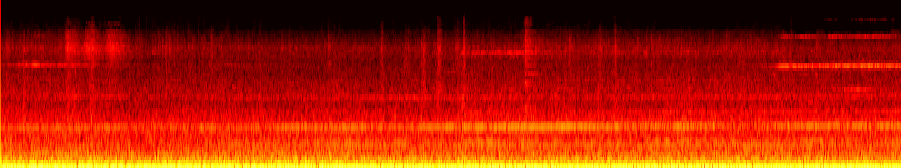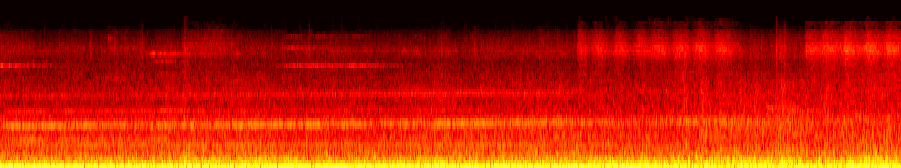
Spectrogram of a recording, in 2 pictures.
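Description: Wheels squeal against the rails.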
